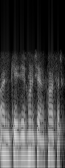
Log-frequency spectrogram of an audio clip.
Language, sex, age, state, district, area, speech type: Kannada, male, 30-45, Karnataka, Gadag, rural, conversation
